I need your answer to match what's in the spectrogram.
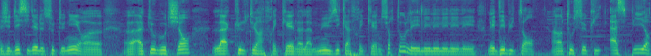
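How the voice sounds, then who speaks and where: A man's voice: mid-range voice, dark tone. A man hosting a radio talk show, speaking hesitantly with many fillers and repeated words.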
